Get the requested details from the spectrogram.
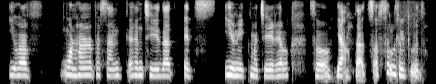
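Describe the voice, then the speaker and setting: A woman of medium pitch with a non-native accent speaks at a very slow pace and with fairly even intonation, in a very clean recording with a silent background and a dry, close sound with no echo. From Switzerland. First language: not English. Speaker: horror story narrator, livestream host. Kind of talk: casual livestream chat.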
